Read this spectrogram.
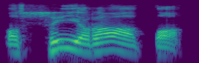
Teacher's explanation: Nah, yang terakhir paling ringan ketebalannya. Kalau baris bawah, sirata, tetap tabkhim, cuma paling tipis ketabkhimannya kalau dibandingkan dengan 4 sebelumnya.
